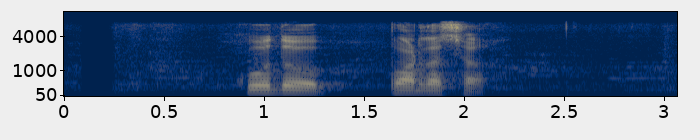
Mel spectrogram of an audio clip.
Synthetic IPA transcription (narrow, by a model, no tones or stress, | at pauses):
kod̪o | pʌrd̪ʌt͡sʰʌ̰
